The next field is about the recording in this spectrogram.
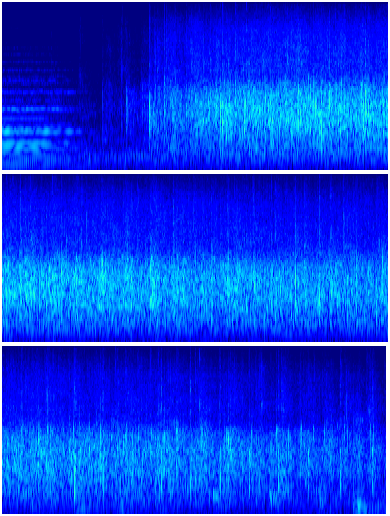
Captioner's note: applause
